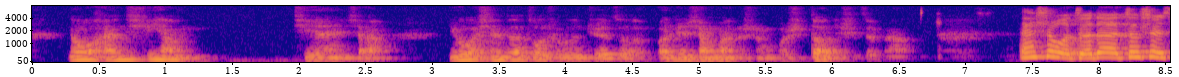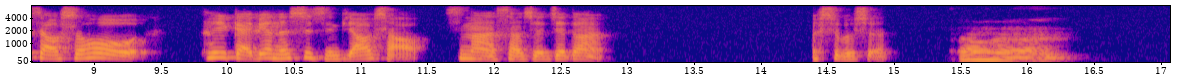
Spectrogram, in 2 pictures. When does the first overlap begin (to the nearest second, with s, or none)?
none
